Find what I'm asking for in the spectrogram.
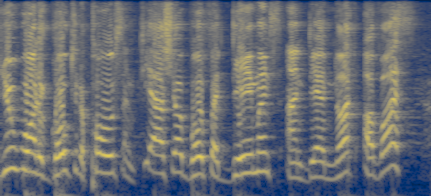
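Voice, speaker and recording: A man speaks at an extremely high pitch with ordinary pitch variation and a moderate pace. Crowd noise fills the background. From Bahamas, Long Island. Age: 60s. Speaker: caller. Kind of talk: call-in rant. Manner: animated.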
